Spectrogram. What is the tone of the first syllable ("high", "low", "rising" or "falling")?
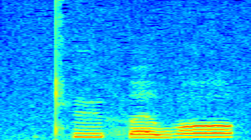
low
